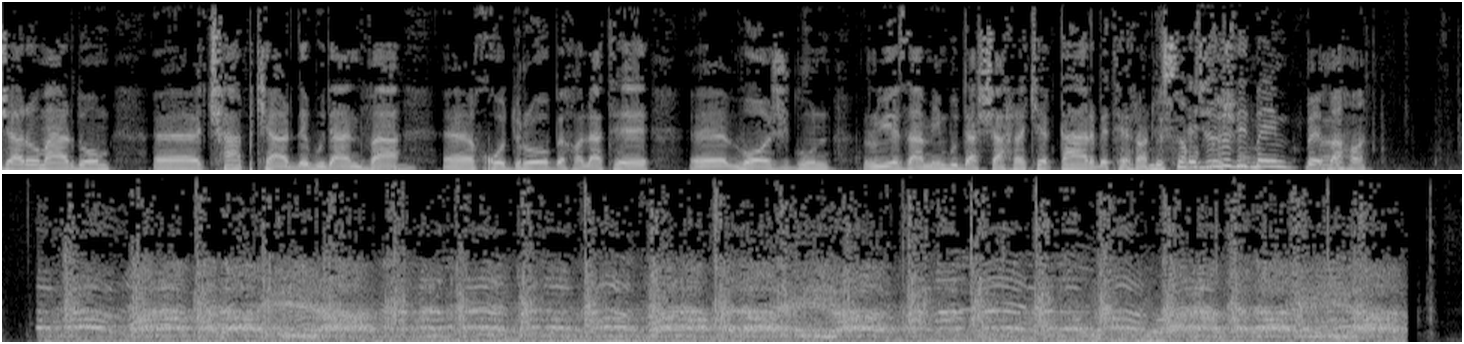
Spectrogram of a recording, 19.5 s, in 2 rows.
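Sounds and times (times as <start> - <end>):
speech: 0.0 - 9.3, 10.0 - 10.4
large protest crowd chanting slogans: 10.0 - 19.2.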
